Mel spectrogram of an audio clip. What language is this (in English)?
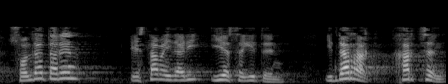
Basque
